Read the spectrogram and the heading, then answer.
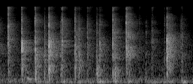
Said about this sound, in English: We can put some claps on here and start clapping.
